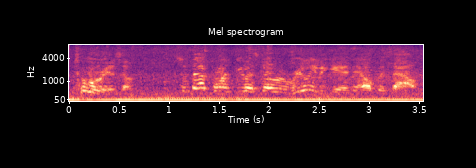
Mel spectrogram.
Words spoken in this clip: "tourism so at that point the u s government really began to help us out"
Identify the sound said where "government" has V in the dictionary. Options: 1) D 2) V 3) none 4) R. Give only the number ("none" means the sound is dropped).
3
